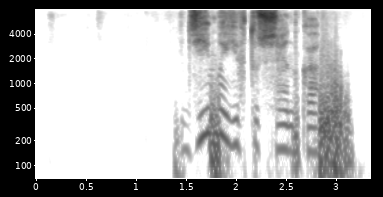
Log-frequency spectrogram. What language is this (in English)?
Russian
